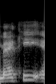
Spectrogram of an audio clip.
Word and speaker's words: Mackey: A role filled – do you pronounce her name Mackey, M-A-C-K-E-Y, Emma Mackey? – Yes, that's what Rob said, yeah.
